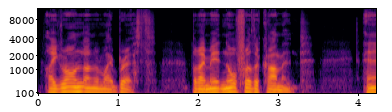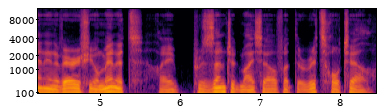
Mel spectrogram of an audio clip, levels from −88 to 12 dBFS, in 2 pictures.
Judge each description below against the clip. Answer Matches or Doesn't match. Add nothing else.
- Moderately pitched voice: Doesn't match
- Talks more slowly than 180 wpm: Matches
